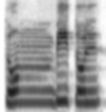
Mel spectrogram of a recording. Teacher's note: اصلی کریں گے، مما تنبت الارض، یہاں پہ نون ساکن کے بعد با آیا، اقلاب ہو رہا ہے، تو میم کی آواز کو یہاں پہ آپ نے پڑھنا ہے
